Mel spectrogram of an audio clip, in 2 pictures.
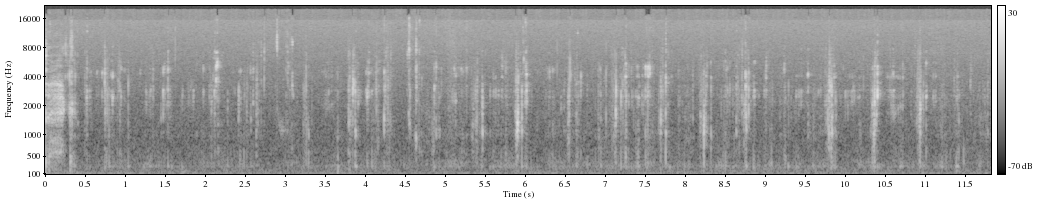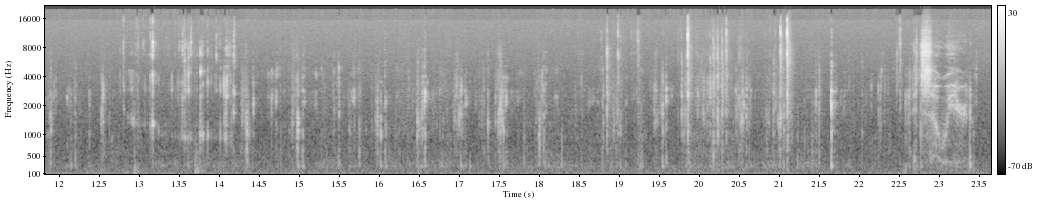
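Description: Close, quiet chewing and crunching of Christmas-themed hard and chewy candies, with wet mouth clicks and bites scattered steadily throughout, some brief soft whispering between bites.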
